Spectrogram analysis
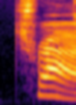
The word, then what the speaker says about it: trash: trash라고 하시면 됩니다. 그죠? TR은 TH 사운드로 바뀐다고 생각하시면 돼요. 그래서 촤 사운드요. 해보세요. trash. 자, 오늘 발음으로 trash, 이렇게 하시면 됩니다. trash, 자, 해보세요.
